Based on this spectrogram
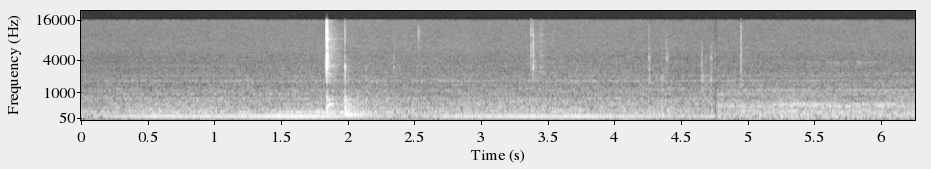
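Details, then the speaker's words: Uncovered relay on a relay module drawing about 78.5 mA at 5 volts when the coil energizes; a sharp double click as the armature pulls in, then a faint steady hum while energized, relay switching normally. "And of course, when you activate the relay, it takes a lot more energy and a lot more current to turn that bar of metal into a magnet."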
